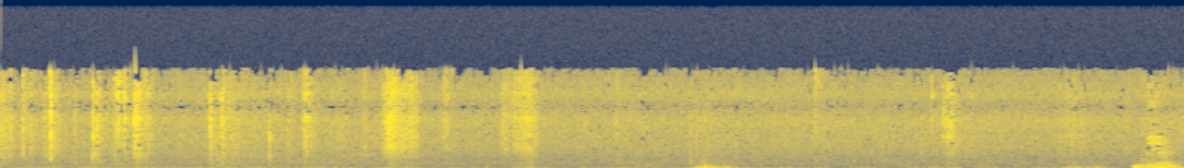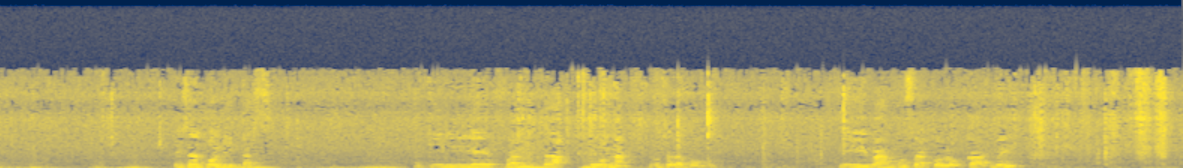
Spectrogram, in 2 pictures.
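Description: Plastic leaves rustle as a woman handles an artificial flower arrangement.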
